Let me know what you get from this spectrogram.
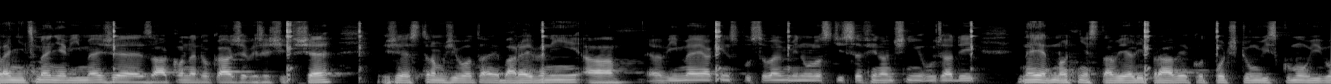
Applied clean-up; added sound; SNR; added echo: classical method log-MMSE.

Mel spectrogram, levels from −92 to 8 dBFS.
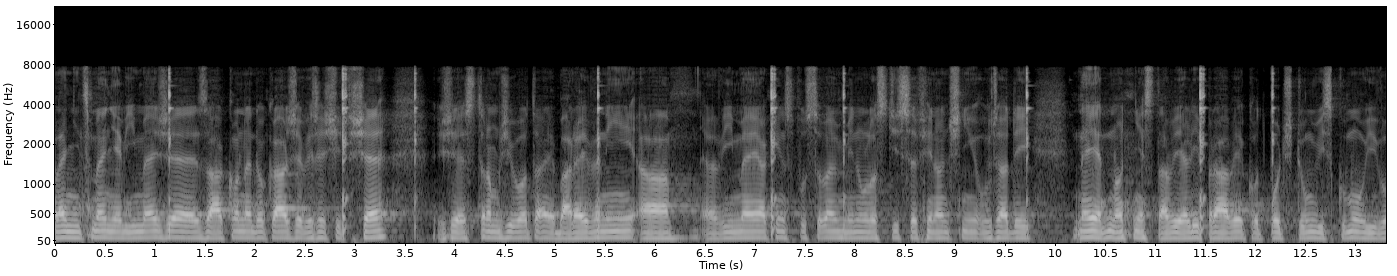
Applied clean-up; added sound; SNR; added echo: none; Tap / Glass; 11 dB; none.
